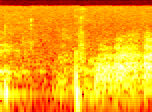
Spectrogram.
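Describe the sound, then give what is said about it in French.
A couple of short, faint dog noises, soft whimper-like sounds spaced a fraction of a second apart, with quiet background rustle and no one talking. “fait que s'il y a des sons, c'est ma chaise ou mon chien.”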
